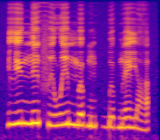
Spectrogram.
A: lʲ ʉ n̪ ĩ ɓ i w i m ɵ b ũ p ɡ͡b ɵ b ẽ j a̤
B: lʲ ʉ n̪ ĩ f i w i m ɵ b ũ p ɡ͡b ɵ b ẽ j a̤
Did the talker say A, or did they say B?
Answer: B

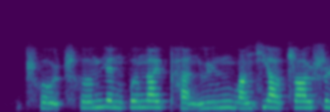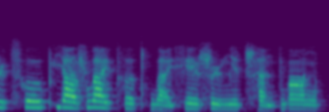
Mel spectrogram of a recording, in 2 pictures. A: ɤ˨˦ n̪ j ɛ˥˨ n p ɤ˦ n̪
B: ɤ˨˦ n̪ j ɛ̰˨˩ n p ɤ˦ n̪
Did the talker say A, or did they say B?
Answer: A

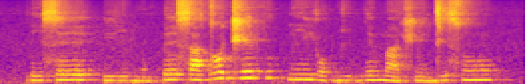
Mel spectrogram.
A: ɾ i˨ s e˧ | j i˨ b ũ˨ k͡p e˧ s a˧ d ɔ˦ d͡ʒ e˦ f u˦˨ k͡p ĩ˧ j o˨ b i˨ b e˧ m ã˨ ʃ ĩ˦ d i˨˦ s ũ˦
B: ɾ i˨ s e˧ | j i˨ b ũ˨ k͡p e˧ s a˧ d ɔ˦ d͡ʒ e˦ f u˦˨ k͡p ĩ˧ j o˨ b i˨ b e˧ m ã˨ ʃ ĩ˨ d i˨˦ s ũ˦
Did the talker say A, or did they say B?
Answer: B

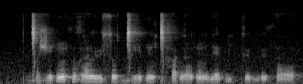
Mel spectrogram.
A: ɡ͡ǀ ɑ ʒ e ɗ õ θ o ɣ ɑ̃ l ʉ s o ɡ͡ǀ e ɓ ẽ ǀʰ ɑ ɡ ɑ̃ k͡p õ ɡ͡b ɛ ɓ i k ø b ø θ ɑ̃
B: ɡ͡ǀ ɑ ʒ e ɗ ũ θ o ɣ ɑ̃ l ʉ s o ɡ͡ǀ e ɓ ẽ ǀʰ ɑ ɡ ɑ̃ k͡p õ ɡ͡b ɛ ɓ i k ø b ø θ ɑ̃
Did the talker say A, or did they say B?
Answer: B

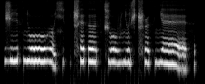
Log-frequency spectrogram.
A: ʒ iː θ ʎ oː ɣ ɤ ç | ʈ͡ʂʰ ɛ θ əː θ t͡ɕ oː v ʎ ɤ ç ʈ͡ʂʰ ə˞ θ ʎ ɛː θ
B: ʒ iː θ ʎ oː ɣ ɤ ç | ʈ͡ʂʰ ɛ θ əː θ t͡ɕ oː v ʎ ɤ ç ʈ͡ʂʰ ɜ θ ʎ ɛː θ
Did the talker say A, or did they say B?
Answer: A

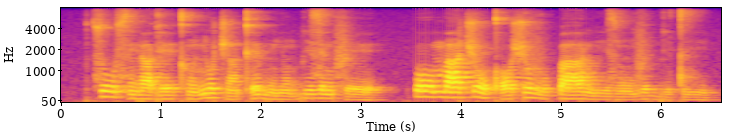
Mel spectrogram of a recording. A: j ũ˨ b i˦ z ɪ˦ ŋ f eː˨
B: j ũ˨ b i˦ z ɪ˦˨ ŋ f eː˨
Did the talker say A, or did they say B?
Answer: A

